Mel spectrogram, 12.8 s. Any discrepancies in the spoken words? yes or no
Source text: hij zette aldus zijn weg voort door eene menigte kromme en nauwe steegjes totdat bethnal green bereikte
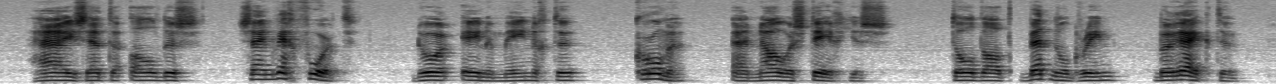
no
